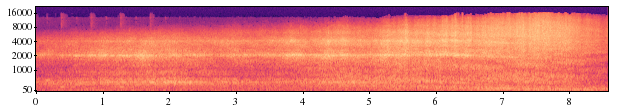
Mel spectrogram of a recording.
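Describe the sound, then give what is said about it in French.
Concorde supersonic airliner flies over with landing gear down on a final loop between Roissy and Le Bourget, giving a loud, continuous engine roar with a broad rushing hiss that holds steady throughout, with no voices. “Une ultime boucle entre Roissy et le Bourget. L'instant est historique. Les rayons du soleil sur la carlingue, feu allumé et train d'atterrissage sorti. À sa façon, Concorde vous dit adieu avant d'entrer au musée.”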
